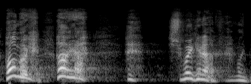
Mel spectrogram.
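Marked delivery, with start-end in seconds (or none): 0.1-0.9 higher and louder, imitating a panicked wake-up; mock frantic. Husband imitating his wife waking from a chase dream, mock frantic. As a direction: play the wife jolting awake from a nightmare, half mocking. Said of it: "she's just frantic".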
